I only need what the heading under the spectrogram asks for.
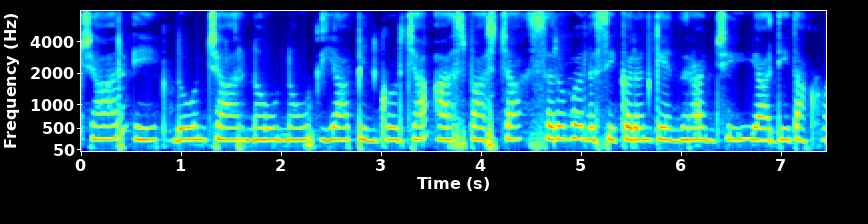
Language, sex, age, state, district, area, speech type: Marathi, female, 18-30, Maharashtra, Sangli, urban, read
